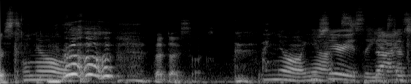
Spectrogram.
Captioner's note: laughs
